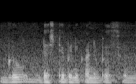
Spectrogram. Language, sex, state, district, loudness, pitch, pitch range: Telugu, male, Andhra Pradesh, Srikakulam, -17 LUFS, 105 Hz, 100-110 Hz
